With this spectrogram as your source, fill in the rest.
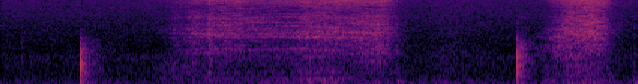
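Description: White chalk scratches and rubs across a large, flat black chalkboard in a wooden frame held upright, writing "Sleep" and then underlining it. Two sharp taps of the chalk against the board stand out, each followed by a soft, airy scraping drawn across the surface.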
